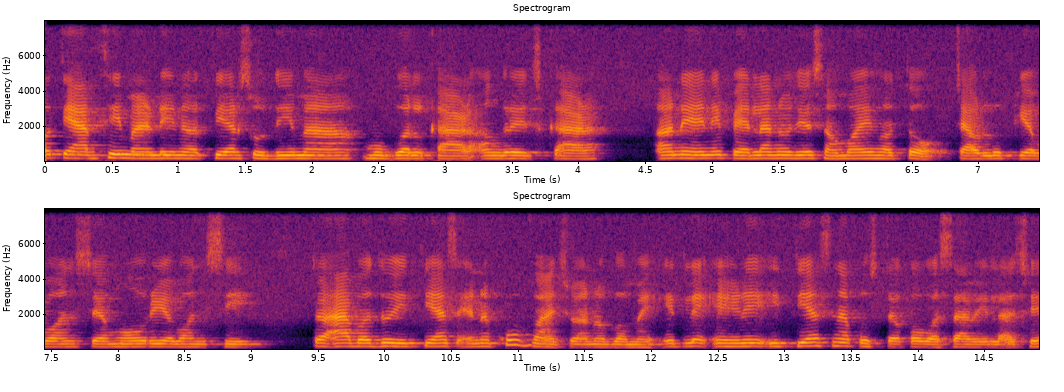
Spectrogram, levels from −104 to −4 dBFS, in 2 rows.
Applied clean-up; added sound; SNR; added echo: neural mask model Resemble Enhance denoiser.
